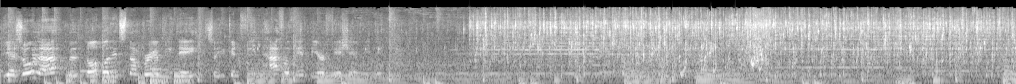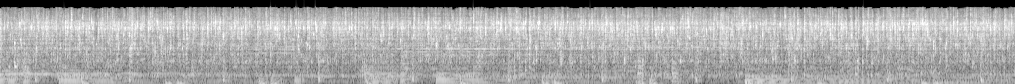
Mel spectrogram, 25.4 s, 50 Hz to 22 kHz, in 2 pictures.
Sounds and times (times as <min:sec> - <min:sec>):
Music: 0:00.0 - 0:25.3
Pump (liquid): 0:05.5 - 0:25.3.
